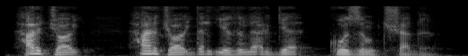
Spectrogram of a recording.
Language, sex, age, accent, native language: Uzbek, male, 12-17, Sirdaryo, Uzbek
